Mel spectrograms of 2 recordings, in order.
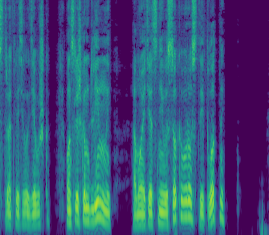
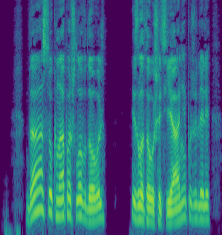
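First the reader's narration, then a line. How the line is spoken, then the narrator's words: Answering with soft merry laugh. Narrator (Russian): ответил зверобой, смеясь своим тихим веселым смехом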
